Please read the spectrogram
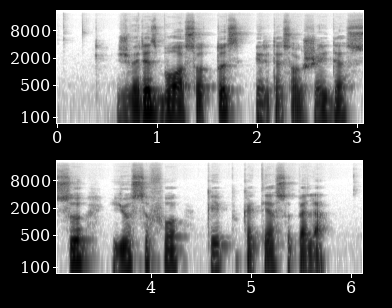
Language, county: Lithuanian, Kaunas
